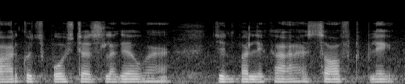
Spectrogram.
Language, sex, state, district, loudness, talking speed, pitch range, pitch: Hindi, male, Uttar Pradesh, Lucknow, -18 LUFS, 190 wpm, 125-130 Hz, 125 Hz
